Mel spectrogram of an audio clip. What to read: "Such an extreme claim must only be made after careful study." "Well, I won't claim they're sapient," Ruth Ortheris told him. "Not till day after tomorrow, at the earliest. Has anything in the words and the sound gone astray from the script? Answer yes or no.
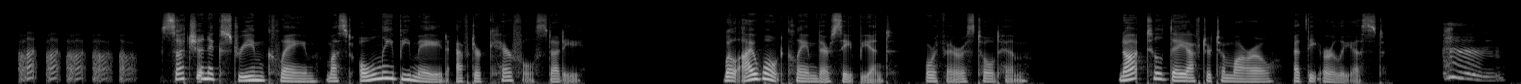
yes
